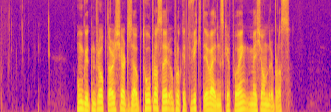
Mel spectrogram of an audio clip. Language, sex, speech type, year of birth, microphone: Norwegian, male, read, 1989, Sennheiser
